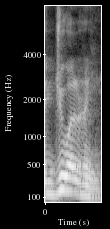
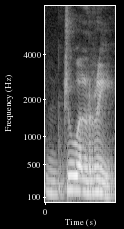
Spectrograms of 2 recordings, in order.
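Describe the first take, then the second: First: ज्वेलरी spoken clearly as djou-eul-ri, falling at the end; model pronunciation. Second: ज्वेलरी said slowly as djou-eul-ri, three clear syllables; model pronunciation. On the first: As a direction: repeat ज्वेलरी as djou-eul-ri for the class to copy. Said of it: "वो सुन लें, सुन के ही सीख जाएंगे". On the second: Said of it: "तो इसका pronunciation होगा". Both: Shown as a demonstration.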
